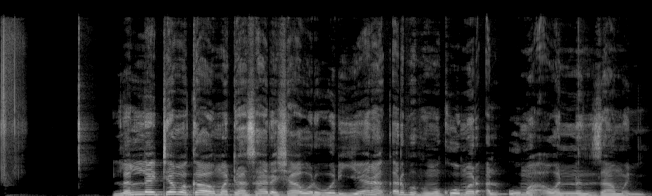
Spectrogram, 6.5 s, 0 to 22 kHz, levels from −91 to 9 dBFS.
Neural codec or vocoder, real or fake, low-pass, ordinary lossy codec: none; real; none; none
